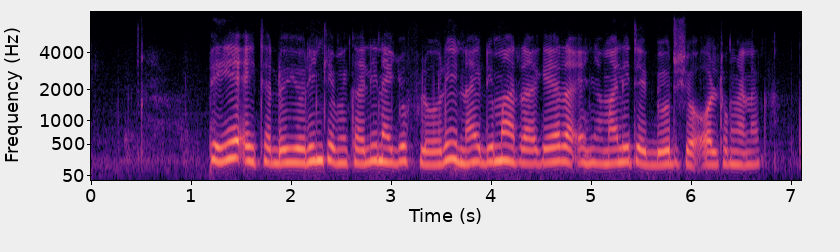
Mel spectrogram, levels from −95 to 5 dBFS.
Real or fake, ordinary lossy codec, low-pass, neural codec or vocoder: real; Opus, 24 kbps; 7.2 kHz; none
